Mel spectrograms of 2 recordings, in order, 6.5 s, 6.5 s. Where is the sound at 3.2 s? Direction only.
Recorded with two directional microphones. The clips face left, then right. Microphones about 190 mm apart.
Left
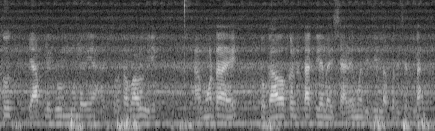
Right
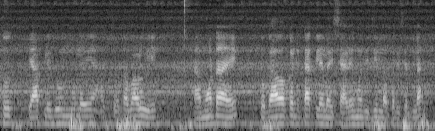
25° right (ahead or behind).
